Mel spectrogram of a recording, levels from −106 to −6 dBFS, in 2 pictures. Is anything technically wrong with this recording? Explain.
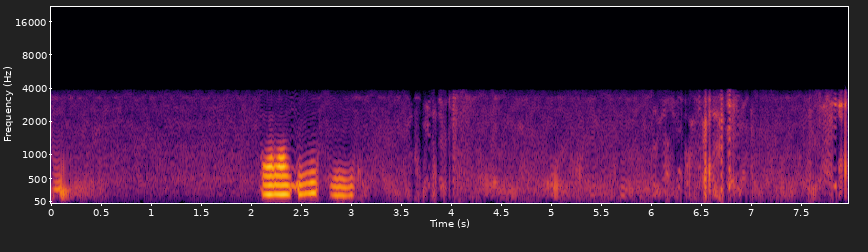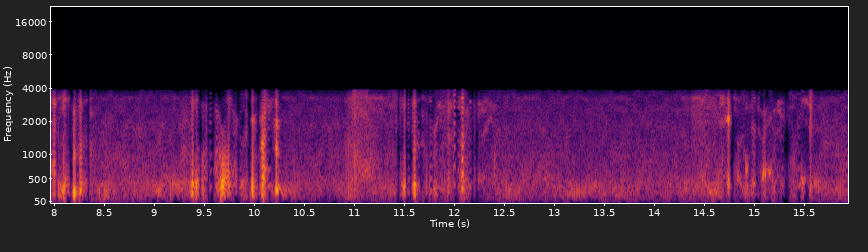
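Yes. The whole speech clip has passed through the Codec 2 vocoder, and on top of that there are six bursts of bit errors on digital voice radio.

The Codec 2 vocoder damage runs from start to finish. The decoder does not rebuild the original waveform. It resynthesises speech from sine waves, using only pitch, voicing, level and a coarse spectral envelope. The heavy robotic buzz fits the 1.6 kbit/s mode, and the sound sits in a band from about 150 Hz to 3.7 kHz. Because the damage is constant and uniform, it cannot be mistaken for the bursts described below.

The bit errors on digital voice radio occur at 3.52–4.06 s, 6.00–7.06 s, 7.68–8.42 s, 9.36–10.27 s, 11.40–12.46 s and 14.60–15.62 s. Flipped bits, at a rate of very roughly one in ten to one in five, corrupt the frame parameters. Each bad frame therefore comes out with the wrong pitch, level or tone colour, producing bleeps, warbles and synthetic gibberish. 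Packet loss would leave gaps or repeated sound. Here the output keeps going but turns into nonsense.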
